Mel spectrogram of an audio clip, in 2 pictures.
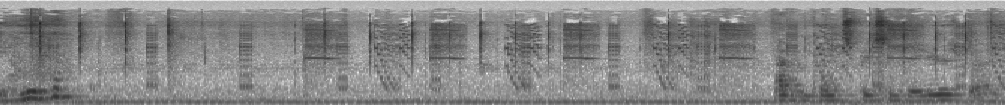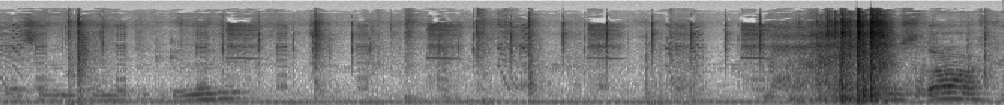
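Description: A handheld game console beeps and bleeps with rapid electronic game sounds.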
